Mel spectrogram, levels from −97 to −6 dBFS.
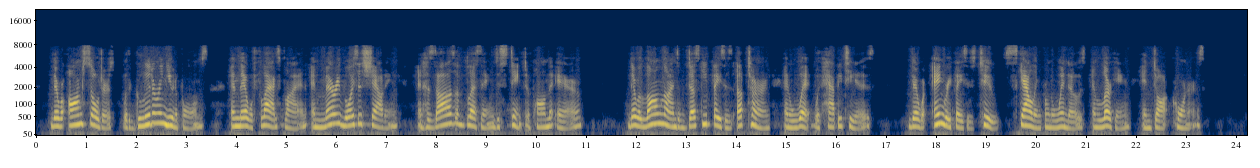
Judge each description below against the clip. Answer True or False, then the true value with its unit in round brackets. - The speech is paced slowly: True (125 wpm)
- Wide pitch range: False (4.3 semitones)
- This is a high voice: True (225 Hz)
